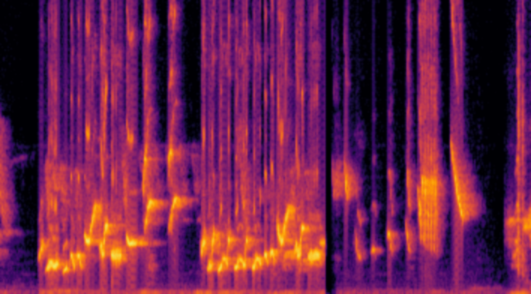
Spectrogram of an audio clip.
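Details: White-rumped shama singing in loud bursts of varied whistles, rapid chirps and warbled phrases, then short separate high notes with brief silences between them.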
